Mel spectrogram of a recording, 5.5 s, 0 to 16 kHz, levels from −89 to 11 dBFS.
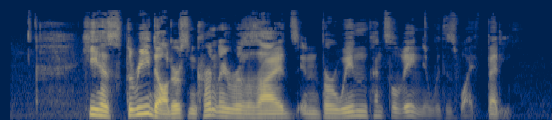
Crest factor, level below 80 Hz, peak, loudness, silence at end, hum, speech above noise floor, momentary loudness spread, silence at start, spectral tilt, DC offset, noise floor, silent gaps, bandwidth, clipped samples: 20 dB; -64 dBFS; 0 dBFS; -20 LUFS; 0.55 s; none; 28 dB; 20 LU; 0.85 s; -5 dB/octave; under 0.1%; -48 dBFS; none; 11.5 kHz; under 0.1%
